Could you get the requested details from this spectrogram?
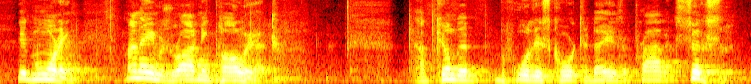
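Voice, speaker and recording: A man with an East Texas accent speaks at a fairly high pitch and a moderate pace, with ordinary pitch variation and long, frequent pauses. Noticeable background noise and audible room echo fill the recording. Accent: East Texas Southern US. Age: 60s. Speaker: private citizen speaking at public meeting. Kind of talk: public comment at county meeting. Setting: county commissioners court meeting. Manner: formal.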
